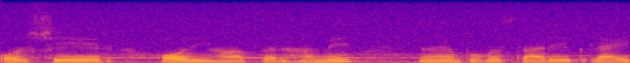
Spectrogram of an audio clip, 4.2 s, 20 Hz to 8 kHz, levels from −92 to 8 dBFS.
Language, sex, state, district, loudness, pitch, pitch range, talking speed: Hindi, female, Chhattisgarh, Korba, -18 LUFS, 220 Hz, 215-225 Hz, 155 wpm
